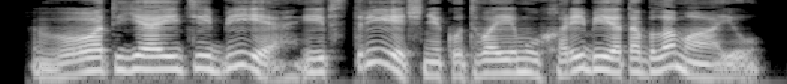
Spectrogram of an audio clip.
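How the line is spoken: Furious bear-like roar. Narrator (Russian): Будто разъяренный медведь прорычал староста

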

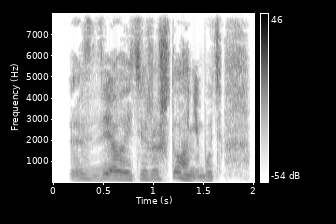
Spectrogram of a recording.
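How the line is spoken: Indistinct mutter. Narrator (Russian): пробормотал он не вполне внятно

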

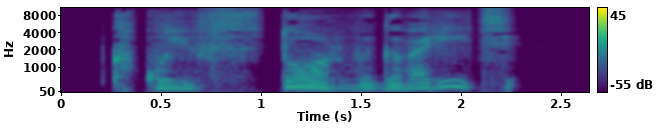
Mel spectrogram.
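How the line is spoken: Whisper. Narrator (Russian): прошептал Шталь

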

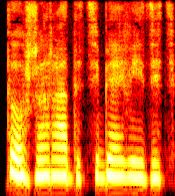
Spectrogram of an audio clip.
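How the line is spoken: Weak tearful whisper. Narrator (Russian): слабо прошептала, чувствуя, как по щекам текут слезы

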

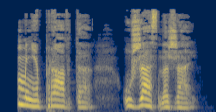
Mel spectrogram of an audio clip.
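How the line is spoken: Trembling voice. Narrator (Russian): снова сказала Селеста дрожащим голосом

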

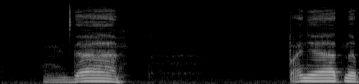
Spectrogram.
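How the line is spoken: Mumbling. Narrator (Russian): пробормотал глава представительства

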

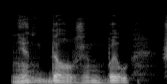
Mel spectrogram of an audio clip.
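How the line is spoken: Whispered objection. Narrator (Russian): шепотом возразил Джейсон

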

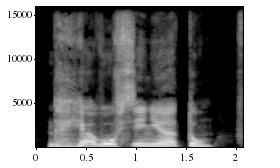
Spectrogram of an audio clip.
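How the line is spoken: Snorted. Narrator (Russian): фыркнула Катька

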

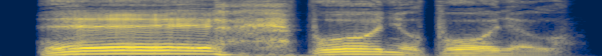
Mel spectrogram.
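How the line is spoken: Sigh. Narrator (Russian): вздохнул Петрович

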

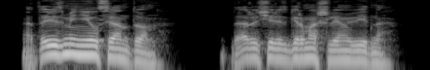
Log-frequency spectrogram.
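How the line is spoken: Calm voice, military officer. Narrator (Russian): спокойно произнес майор

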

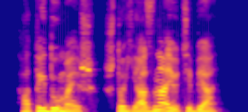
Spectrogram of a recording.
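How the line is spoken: Barked heartily. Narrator (Russian): рявкнул Мир от души

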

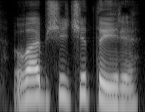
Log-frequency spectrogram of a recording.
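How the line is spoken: Cheerful admission. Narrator (Russian): весело сознался Риан

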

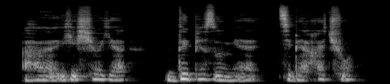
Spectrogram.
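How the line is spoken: Soft whisper. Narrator (Russian): тихо прошептав

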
